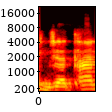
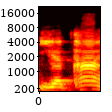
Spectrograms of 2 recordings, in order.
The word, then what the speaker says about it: यथा: पुन राना था भागवता ये माता जी जथा नहीं है यथा है था भागव स्थिता था यथा ज नहीं य य ई हा जी हा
